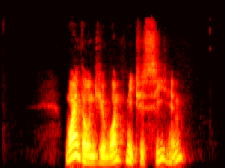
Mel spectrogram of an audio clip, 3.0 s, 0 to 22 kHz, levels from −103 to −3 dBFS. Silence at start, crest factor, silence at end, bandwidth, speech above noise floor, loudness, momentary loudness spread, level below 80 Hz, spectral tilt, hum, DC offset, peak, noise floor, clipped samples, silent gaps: 0.85 s; 24 dB; 0.6 s; 14.5 kHz; 60 dB; -26 LUFS; 15 LU; -70 dBFS; -6 dB/octave; none; under 0.1%; -4 dBFS; -86 dBFS; under 0.1%; none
